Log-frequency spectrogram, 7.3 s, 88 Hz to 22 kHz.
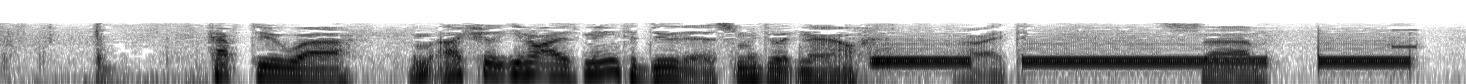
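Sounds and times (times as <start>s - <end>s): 
speech: 1.0s - 5.2s, 6.0s - 6.4s
telephone dial tone: 4.4s - 7.1s.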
